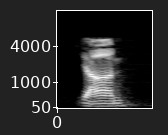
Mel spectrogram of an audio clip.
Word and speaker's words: Yan: Peter Yan. Is that how we're pronouncing it? – Yan.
